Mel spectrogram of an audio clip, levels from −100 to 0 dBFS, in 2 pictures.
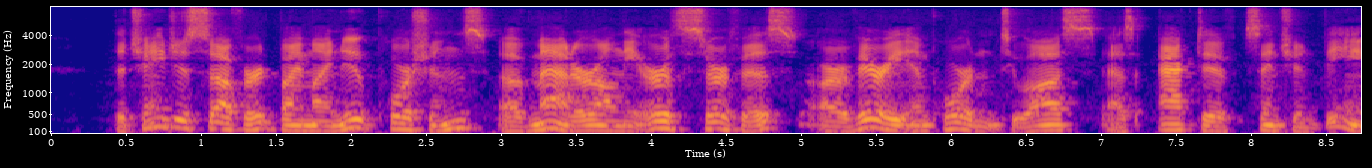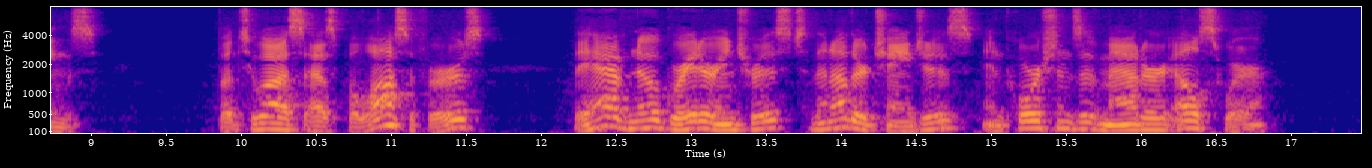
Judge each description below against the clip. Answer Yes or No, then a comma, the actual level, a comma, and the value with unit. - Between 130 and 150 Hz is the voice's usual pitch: Yes, medium, 140 Hz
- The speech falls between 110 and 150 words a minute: Yes, slow, 135 wpm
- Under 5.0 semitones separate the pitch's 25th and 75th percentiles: No, wide, 5.6 semitones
